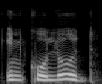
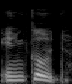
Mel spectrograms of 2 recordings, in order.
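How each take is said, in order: First: An extra vowel sound separates the K and L. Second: The K and L blend smoothly with no vowel. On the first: The speaker calls it wrong. "We do not say it as include, like include. We do not say that" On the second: The speaker calls it right. "There's no vowel sound in between. Instead, we say include"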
